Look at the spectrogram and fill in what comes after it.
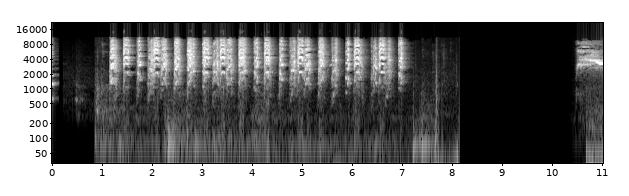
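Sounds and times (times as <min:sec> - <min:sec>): parrot screeching: 0:01.0 - 0:07.2, 0:10.5 - 0:11.0.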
